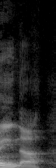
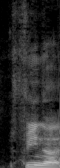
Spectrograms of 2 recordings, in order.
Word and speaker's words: Fina: you pronounce her name I thought was I thought the way how you sent her name and am pronouncing is for Nina but it's fina instead to make it simple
